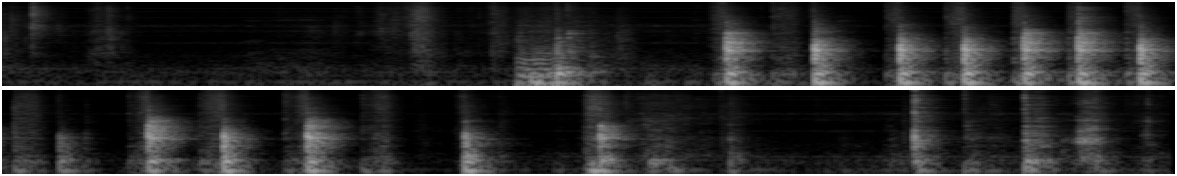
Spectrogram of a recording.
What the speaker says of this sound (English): don't worry about all this fine chopping of the onions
